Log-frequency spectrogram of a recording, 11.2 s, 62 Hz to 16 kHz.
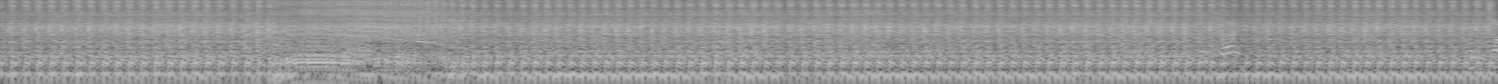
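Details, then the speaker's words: Honda CB250N Superdream twin after carb balancing (equal readings): revs cleanly, settles to even idle with steady beat; more responsive, picks up better. "definitely feels more responsive definitely taking over better"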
